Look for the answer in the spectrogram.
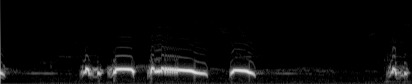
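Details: Spotted dove calling, played to make decoy doves coo for trapping: a faint note, then a phrase of two short coos, a long falling coo and a short final coo, with a new phrase beginning at the end. Quiet background.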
